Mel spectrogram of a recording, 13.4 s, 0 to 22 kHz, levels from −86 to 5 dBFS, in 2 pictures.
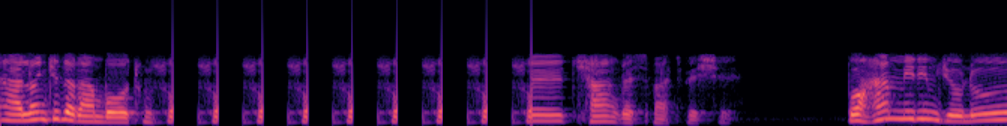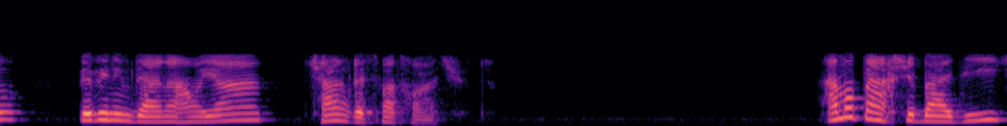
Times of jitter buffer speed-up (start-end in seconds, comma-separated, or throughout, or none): none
